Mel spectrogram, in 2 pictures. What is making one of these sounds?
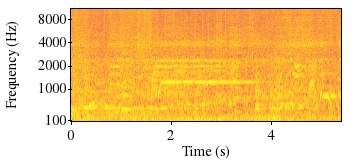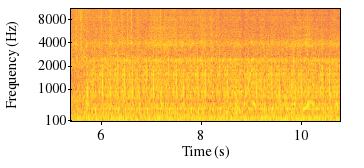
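A pachinko machine plays loud electronic music and sound effects.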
